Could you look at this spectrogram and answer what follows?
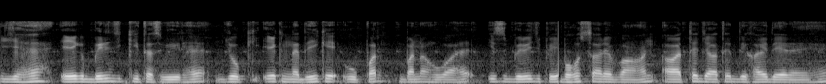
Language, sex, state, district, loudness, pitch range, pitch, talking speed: Hindi, male, Bihar, Purnia, -18 LUFS, 115-130 Hz, 125 Hz, 190 wpm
